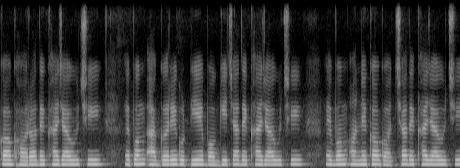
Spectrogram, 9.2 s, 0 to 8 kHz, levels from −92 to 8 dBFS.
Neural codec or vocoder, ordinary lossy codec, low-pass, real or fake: none; none; none; real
